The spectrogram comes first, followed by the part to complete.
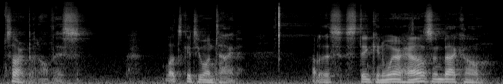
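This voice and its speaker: A man's voice: fairly low pitch, expressive, brisk, slight background noise, natural voice. A man playing an apologetic, wry and courteous male mafia boss in an audio roleplay, speaking conversationally and sardonically straight to the listener. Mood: apologetic, charming. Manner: conversational, sardonic, exasperated, softening into polite charm.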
